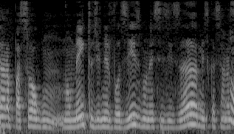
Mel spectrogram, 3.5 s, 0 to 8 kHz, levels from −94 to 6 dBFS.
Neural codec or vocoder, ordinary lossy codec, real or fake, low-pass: none; none; real; none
